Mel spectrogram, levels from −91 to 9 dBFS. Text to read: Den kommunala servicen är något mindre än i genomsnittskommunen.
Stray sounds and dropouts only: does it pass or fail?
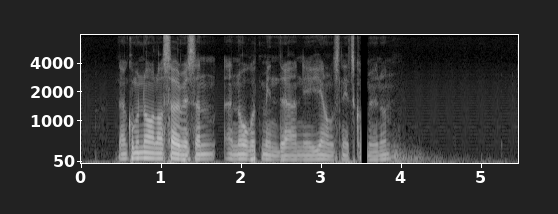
fail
